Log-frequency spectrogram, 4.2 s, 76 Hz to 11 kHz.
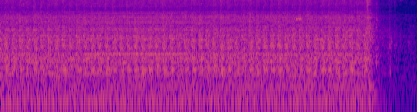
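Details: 7.3 diesel cranks steadily at about three and a half beats a second but never catches or fires, then cranking stops: crank no start.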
